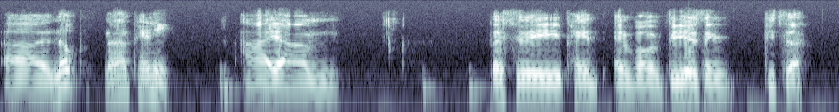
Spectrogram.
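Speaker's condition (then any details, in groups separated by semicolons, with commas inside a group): Cerebral palsy; cerebral palsy from birth, lifelong, affects speech and physical abilities; adult, past speech therapy, rock band video game from mother used alongside; hard for others to understand at first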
